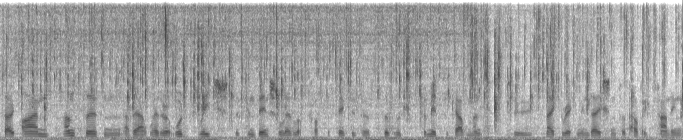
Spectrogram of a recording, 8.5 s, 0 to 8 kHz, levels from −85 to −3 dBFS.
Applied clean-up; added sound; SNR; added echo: none; Bathtub (filling or washing); -4 dB; none.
